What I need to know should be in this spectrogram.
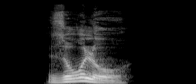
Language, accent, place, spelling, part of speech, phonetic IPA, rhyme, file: German, Germany, Berlin, Solo, noun, [ˈzoːlo], -oːlo, De-Solo.ogg
- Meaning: solo (piece of music for one)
